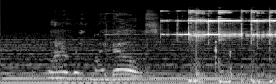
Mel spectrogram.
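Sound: bells ringing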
